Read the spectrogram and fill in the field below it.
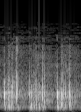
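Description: Hooves of two horses from Cherokee Stable, ridden toward Doby City west of Abilene, clip-clopping in a steady, galloping rhythm: three quick clusters of sharp knocks, moderately loud, with no voices.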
